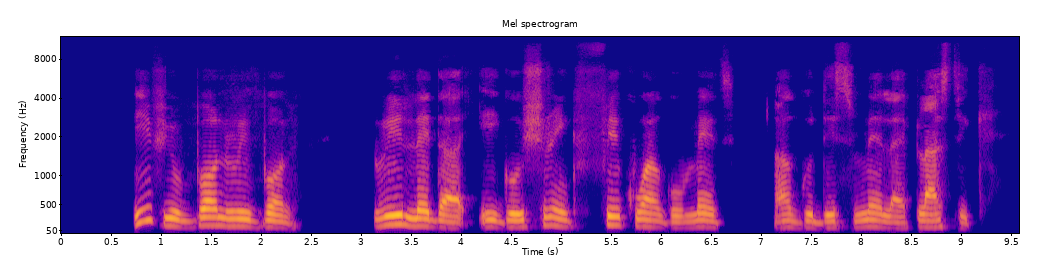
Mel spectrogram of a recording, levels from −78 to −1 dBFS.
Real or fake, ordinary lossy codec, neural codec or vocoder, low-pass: fake; AAC, 32 kbps; codec, 24 kHz, 1.2 kbps, DualCodec; 10.8 kHz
